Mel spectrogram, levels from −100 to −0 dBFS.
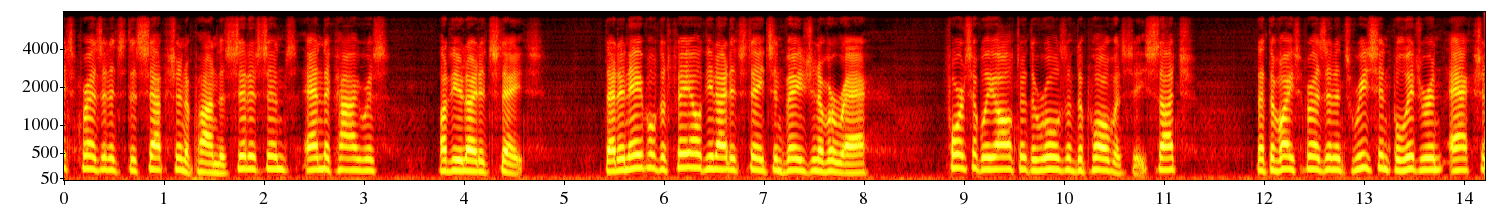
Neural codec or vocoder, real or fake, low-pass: autoencoder, 22.05 kHz, a latent of 192 numbers a frame, VITS, trained on many speakers; fake; 7.2 kHz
